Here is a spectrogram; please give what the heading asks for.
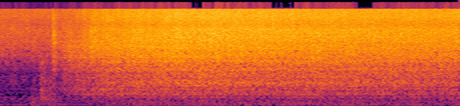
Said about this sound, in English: you crust a bit and then add the braising liquid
